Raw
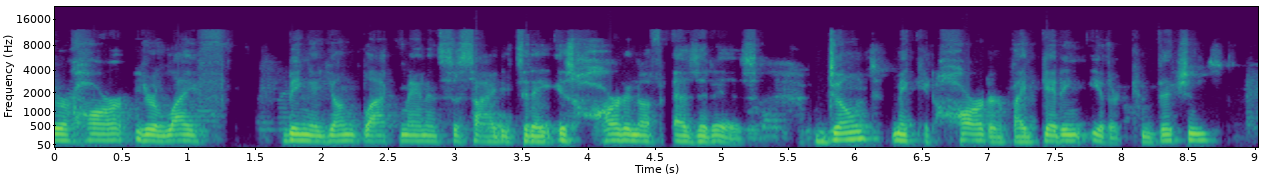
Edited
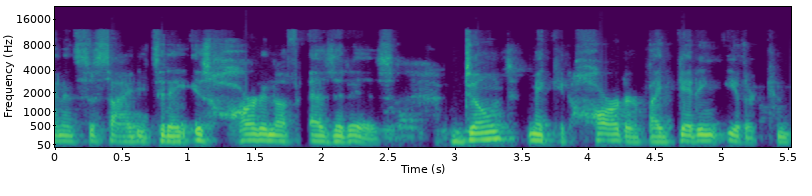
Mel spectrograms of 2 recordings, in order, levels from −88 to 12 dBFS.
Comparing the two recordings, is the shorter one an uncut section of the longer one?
yes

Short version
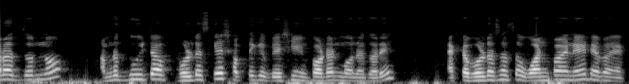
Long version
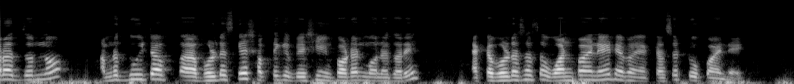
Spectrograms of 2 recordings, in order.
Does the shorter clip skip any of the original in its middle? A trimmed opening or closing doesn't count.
yes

